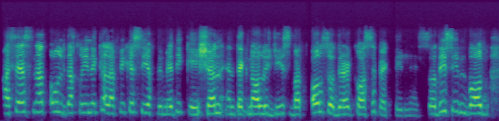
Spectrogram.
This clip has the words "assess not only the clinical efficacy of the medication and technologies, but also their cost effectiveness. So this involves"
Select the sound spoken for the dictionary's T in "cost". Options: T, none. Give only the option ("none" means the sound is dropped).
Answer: none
